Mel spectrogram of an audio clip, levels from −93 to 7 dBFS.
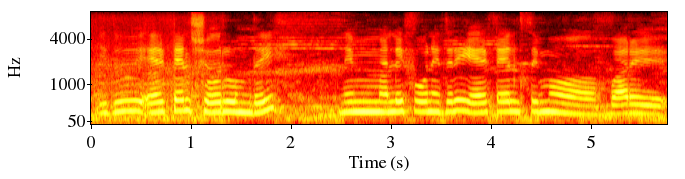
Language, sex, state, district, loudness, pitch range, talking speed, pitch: Kannada, female, Karnataka, Raichur, -14 LUFS, 215-235 Hz, 60 wpm, 230 Hz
